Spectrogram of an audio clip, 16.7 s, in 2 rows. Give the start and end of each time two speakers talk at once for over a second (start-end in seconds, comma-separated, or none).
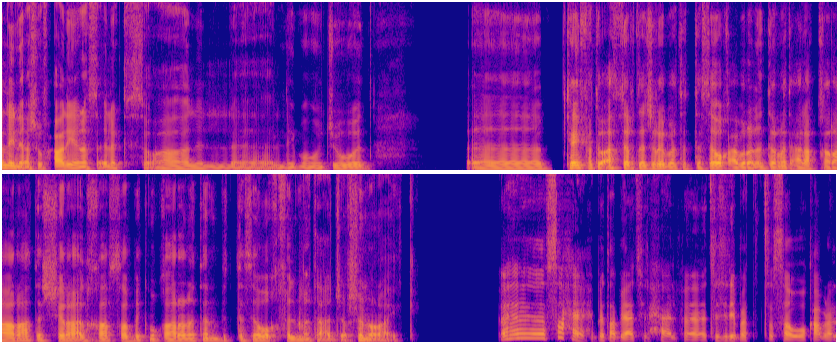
none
